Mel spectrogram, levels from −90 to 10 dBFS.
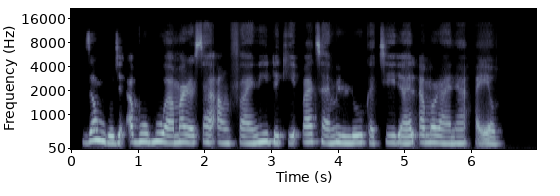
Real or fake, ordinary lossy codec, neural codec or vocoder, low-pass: fake; none; autoencoder, 48 kHz, 32 numbers a frame, DAC-VAE, trained on Japanese speech; 14.4 kHz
